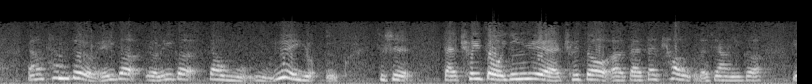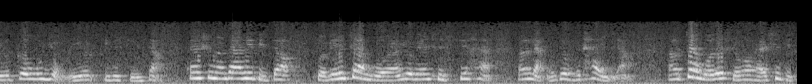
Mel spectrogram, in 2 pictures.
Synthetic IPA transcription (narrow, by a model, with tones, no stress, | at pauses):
ɻa˧˥nxo˥˩ʊt̪ʰa˥mə˨˧nt͡ɕjo˥˩ʊjo˨˩ʊlə˦i˧˥ɡə˧jo˨˩lə˦i˧˥ɡə˧˩t͡ɕjɑ˥˩ʊṵ˨˩u˨˩ɥɛ˥˩jʊ̰˨˩˦ŋ | t͡ɕjo˥˧ʊʂɻ̩˥˧ | t͡sa˥˩ɪʈ͡ʂʰwe˥ɪt͡so˥˧ʊi˥nɥɛ˥˩ʈ͡ʂʰwe˥ɪt͡so˥˧ʊʔə˧t͡sa˥˧ɪt͡sa˥˧ɪt̪ʰjɑ˥˩ʊṵ˨˩d̪ə˦ʈ͡ʂɤ˥˧jɑ˥˩ŋi˧˥ɡə˧ | i˧˥ɡə˧kɤ˥u˧˥˩jʊ̰˨˩ŋd̪ə˦i˧˥ɡə˧i˧˥ɡə˧ɕi˧˥ŋɕjɑ̰˥˧ŋ | t̪a˥˧nʂɻ̩˥˩nə˩t̪a˥˧˩ja˥˩jpi˨˩t͡ɕjɑ˥˩ʊ | t͡swɔ˨˩pjɛ˥nʈ͡ʂa˥˩nkwɔ˧˥ɻa˧˥xjo˥˧ʊpjɛ˥nʂɻ̩˥˩ɕi˥xa˥˩nɻxo˥˩ʊljɑ˨˩ŋkwɔ˧˥t͡ɕjo˥˩ʊp̬u˧˥t̪ʰa˥˩ɪḭ˧˥jɑ̰˥˩ŋ | ɻa˧˥nxo˥˧ʊʈ͡ʂa˥˩nkwɔ˧˥d̪ə˧ʂɻ̩˧˥xo˧ʊxa˧˥ɪʂɻ̩˥˩pi˨˩t͡ɕ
